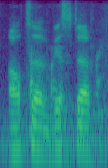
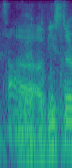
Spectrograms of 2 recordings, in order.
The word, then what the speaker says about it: Avista: The next is Ibero-American Development Corp's Alta Vista, Avista rather, if you want to pronounce it correctly, at St.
